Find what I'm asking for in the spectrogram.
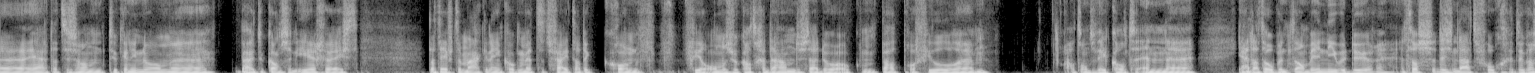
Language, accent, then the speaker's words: Dutch; Netherlands; also born or lived in Belgium; Ik ben een Nederlander, dus ik wilde graag terug ook naar Nederland voor de opleiding.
